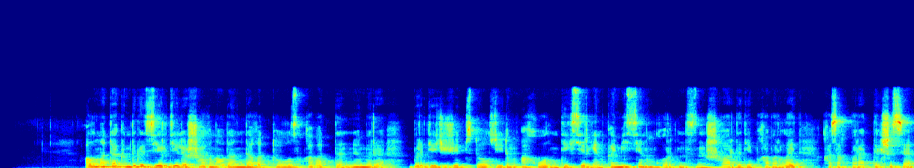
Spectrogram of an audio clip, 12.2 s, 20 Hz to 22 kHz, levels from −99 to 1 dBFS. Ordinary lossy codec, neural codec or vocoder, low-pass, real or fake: none; none; none; real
